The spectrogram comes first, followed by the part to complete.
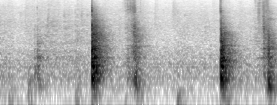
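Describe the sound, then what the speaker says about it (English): A knife dices red onion on a wooden board, with a few sharp, close chops separated by softer scraping strokes, irregularly spaced. "Alex is dicing some red onion."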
